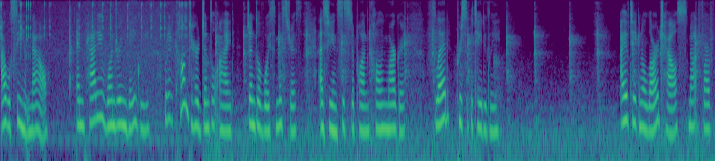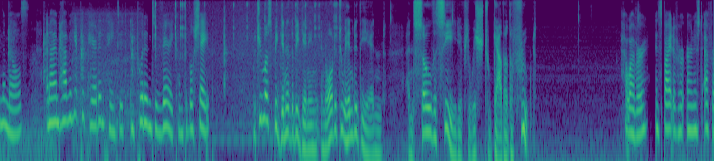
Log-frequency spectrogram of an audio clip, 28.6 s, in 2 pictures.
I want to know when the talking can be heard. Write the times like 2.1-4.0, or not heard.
0.0-10.1, 12.4-18.6, 19.4-25.1, 26.8-28.5.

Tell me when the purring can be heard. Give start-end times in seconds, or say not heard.
not heard.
